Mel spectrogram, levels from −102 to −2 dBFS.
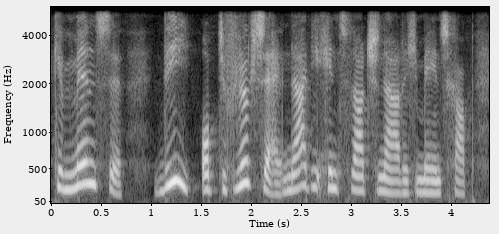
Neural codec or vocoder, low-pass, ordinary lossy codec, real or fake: codec, 16 kHz in and 24 kHz out, 0.8 kbps, FocalCodec, streaming, 65536 codes; 5.4 kHz; none; fake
